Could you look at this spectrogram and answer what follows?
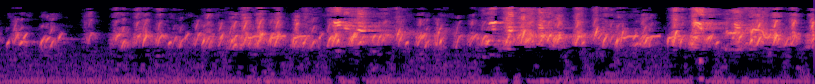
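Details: European goldfinch song for training captive goldfinches: a dense, fast twittering of tinkling, buzzy high notes with little pause, growing louder and fuller toward the middle and end, plus a faint low hum.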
